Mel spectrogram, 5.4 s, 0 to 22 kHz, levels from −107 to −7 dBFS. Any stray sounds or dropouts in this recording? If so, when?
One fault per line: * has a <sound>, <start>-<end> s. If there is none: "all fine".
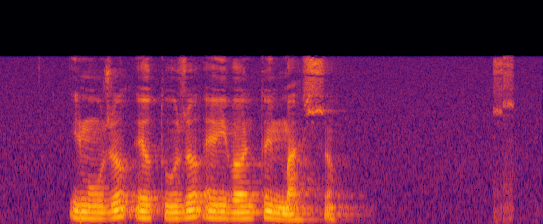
* has a laugh, 4.9-5.2 s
